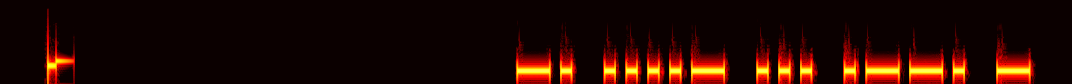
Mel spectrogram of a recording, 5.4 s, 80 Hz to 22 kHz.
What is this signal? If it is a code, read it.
Morse code, heard as a keyed tone, about 23 wpm, 700 Hz. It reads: N4SPT
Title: USA Call Signs - 5 Characters - Repeated 2x - 22wpm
